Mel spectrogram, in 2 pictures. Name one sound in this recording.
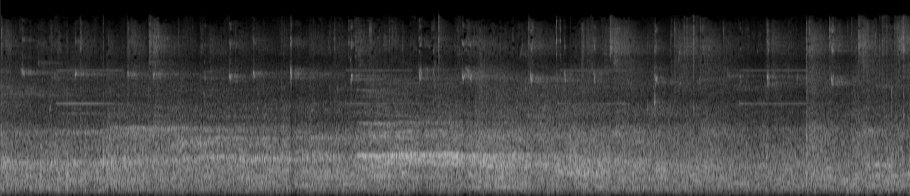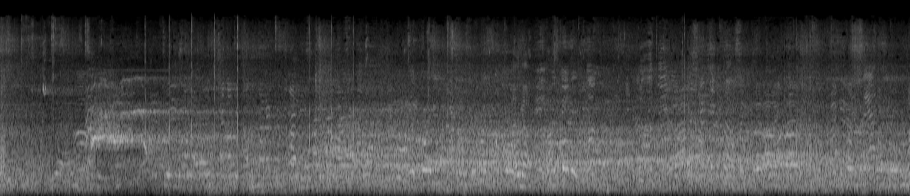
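Many voices murmur and chatter in a large echoing hall.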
